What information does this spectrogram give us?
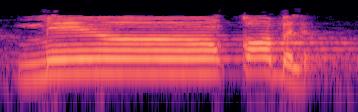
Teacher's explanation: با پر کلکلہ کریں اور لام کو ساکن کر دیں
